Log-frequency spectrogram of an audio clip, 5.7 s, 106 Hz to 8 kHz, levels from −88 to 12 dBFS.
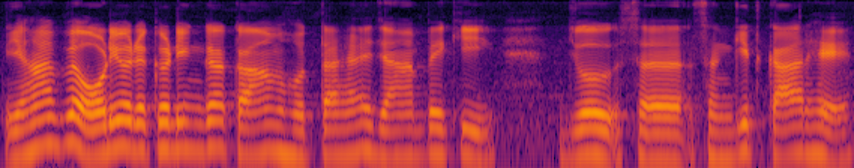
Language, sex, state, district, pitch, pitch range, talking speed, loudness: Hindi, male, Odisha, Malkangiri, 145 Hz, 140-165 Hz, 160 wpm, -17 LUFS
